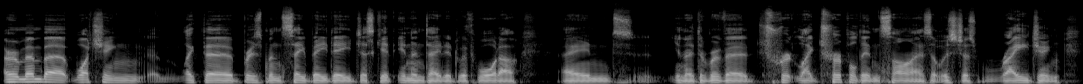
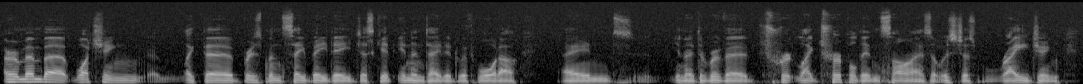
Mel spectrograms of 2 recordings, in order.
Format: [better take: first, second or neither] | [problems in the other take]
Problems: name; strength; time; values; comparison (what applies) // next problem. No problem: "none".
first | hiss; noticeable; throughout; 15 dB below the speech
